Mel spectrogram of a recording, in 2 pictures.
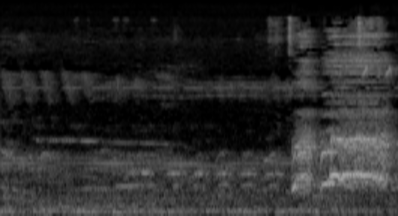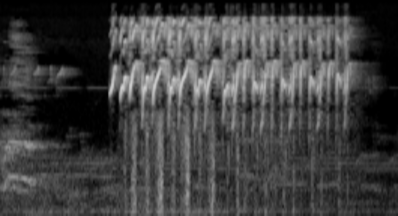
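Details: Local female long-tailed sibia from East Java, a lure to make silent males sing: a rooster-like crow sounds in the middle, followed by a loud run of rapid high scratchy chatter for about two and a half seconds.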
